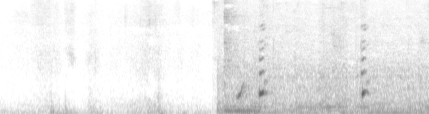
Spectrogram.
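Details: Small sharp squeaky hiccups from a puppy about a second apart in a quiet room: normal puppy hiccups.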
